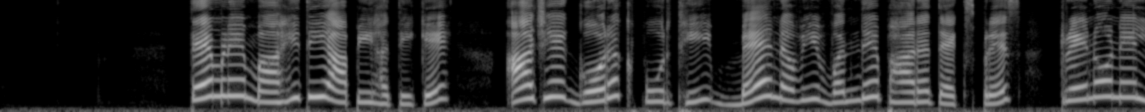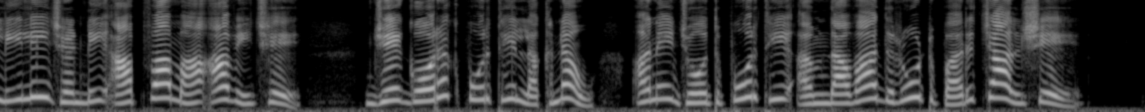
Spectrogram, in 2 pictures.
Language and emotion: Gujarati, neutral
